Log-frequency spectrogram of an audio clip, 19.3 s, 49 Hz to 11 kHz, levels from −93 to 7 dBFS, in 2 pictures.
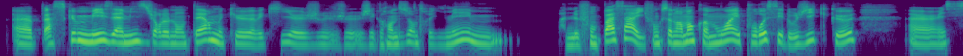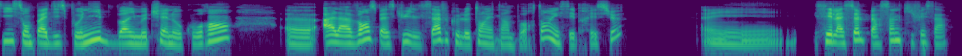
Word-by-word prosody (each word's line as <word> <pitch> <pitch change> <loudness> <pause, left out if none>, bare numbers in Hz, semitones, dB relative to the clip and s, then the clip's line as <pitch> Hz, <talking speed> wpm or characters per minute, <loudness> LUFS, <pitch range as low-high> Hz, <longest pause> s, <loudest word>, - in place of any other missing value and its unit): heu, 165 -3 +2
parce 175 - +2
que 235 - 0
mes 210 0 +4
amis 190 +3 +4
sur 185 -3 -1
le 170 - +2
long 165 -1 -4
terme 210 0 +2
que 165 -1 -2
avec 150 0 -5
qui 190 +3 -8
je 155 +1 -10
je 155 -1 -10
j'ai 155 +1 -4
«grandi» 160 +4 -5
entre 170 -3 -7
guillemets, 170 +11 -3
m 180 -3 -5 0.7
ne 145 +1 -3
font 165 +1 -4
pas 220 +2 +7
ça. 260 +2 +5
Ils 155 - -1
fonctionnent 175 +2 0
vraiment 200 +5 +4
comme 160 - -1
moi 215 +7 +4
et - - +3
pour 185 +1 -1
eux, - - +7
c'est 205 -5 -3
logique 170 +11 -3
que, 195 +6 0 0.6
heu, 160 +1 0
s'ils 215 +3 -3
ne - - -2
sont 180 -4 0
pas 170 -1 +6
disponibles, 170 +6 -1
bah, 170 0 +3
ils 165 - -2
me 160 0 -1
tiennent 175 -3 0
au 145 - -5
courant, 215 - +2 0.6
heu, 155 -1 -3
à 190 - +8
l'avance, 190 +9 +4
parce 160 -8 -1
qu'ils 175 -4 -6
savent 230 +7 +2
que 190 - -8
le 150 - -2
temps 180 - -4
est 155 -1 -8
important 150 - -6
et 215 -9 -1
c'est 145 -3 -7
précieux. - - -5 0.9
Et 80 -2 -9 0.4
c'est 205 - +5
la 175 -2 +7
seule 235 +7 +3
personne 225 +5 -2
qui 205 - -13
fait 190 - -8
ça. 160 -2 -9
175 Hz, 210 wpm, -22 LUFS, 160-210 Hz, 0.9 s, à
